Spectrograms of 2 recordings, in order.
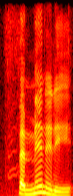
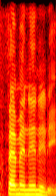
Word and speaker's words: femininity: The first video I ever got really shat on for pronunciation was when I said femininity instead of femininity.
